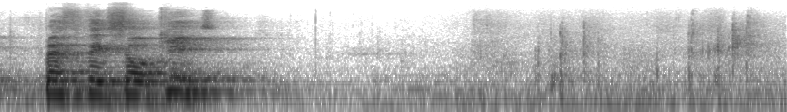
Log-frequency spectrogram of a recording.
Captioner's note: chats stop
